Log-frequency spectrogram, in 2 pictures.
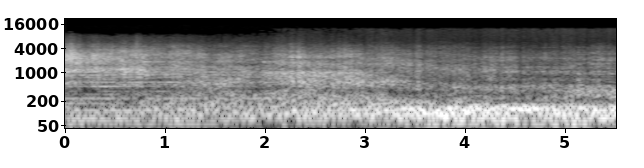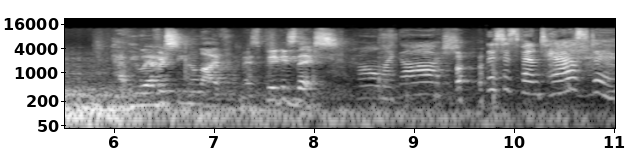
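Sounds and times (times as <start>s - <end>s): jet airplane passing: 0.0s - 8.4s.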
